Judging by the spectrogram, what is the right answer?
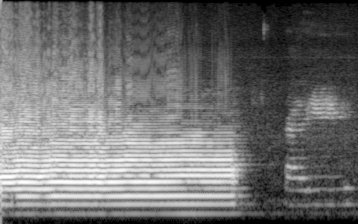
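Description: A trombone sounding one steady, loud B flat in open position for about two seconds before stopping, followed by a short soft tone at the end.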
